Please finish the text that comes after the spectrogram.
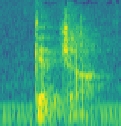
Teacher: Get you will often shorten to getcha, with the main change being the U into a ya, and then as we merge those two words, we get a ch sound in the middle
